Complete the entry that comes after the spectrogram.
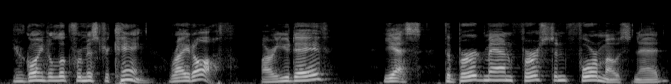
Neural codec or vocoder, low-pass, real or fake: none; 7.2 kHz; real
